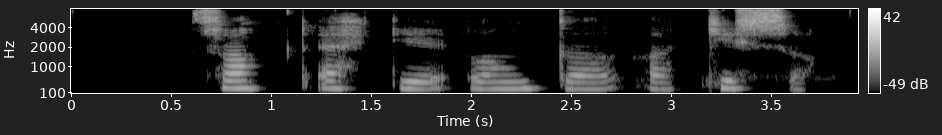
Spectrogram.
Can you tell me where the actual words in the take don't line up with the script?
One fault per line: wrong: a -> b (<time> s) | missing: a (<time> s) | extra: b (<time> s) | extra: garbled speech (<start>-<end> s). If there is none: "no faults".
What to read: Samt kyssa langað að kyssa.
wrong: kyssa -> ekki (1.3 s)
